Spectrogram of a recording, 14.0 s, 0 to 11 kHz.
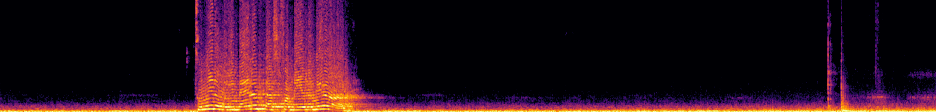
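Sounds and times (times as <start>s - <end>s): loud low rumble: 0.0s - 14.0s.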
